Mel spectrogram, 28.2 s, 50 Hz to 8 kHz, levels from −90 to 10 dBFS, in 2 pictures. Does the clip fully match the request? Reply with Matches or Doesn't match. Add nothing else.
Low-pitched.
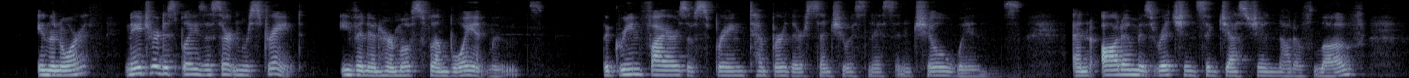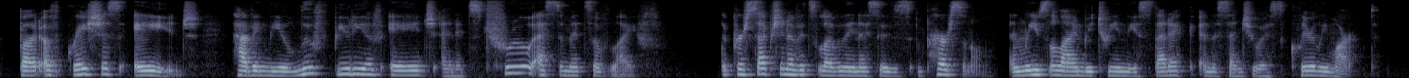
Doesn't match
